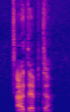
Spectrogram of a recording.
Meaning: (adjective) adept, capable, adroit; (noun) 1. expert, person who is adept 2. supporter, partisan, advocate, proponent (of something)
- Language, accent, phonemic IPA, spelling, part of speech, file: French, France, /a.dɛpt/, adepte, adjective / noun, LL-Q150 (fra)-adepte.wav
